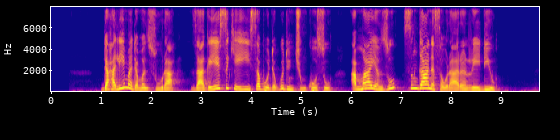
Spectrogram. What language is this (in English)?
Hausa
